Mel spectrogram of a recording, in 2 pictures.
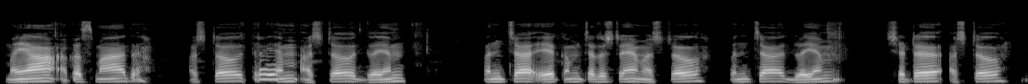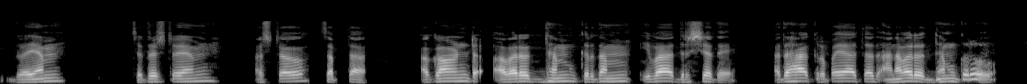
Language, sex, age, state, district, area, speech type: Sanskrit, male, 18-30, Karnataka, Chikkamagaluru, urban, read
